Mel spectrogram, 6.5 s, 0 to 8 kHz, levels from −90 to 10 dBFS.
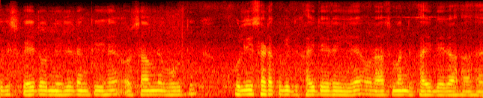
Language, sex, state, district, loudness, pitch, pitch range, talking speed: Hindi, male, Maharashtra, Nagpur, -21 LUFS, 115 Hz, 115-120 Hz, 215 wpm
